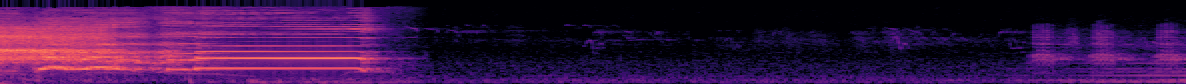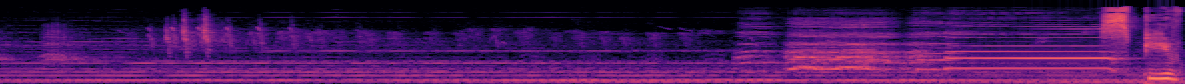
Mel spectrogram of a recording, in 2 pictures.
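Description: A rooster crows loudly at the start, harmonics sharp and strained, then a pause before a second long crow rises gradually and swells to a strong finish.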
